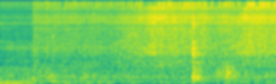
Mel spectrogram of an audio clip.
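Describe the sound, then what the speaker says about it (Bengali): Jute leaves go into a pan to cook, producing a steady, fairly loud sizzle that swells slightly with a few soft scrapes of stirring, with no voices. "এখানে আমি অল্প করে একটু পুঁই শাক বাগার দিয়ে দিলাম, আর এখন দিব পাট শাকটা"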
